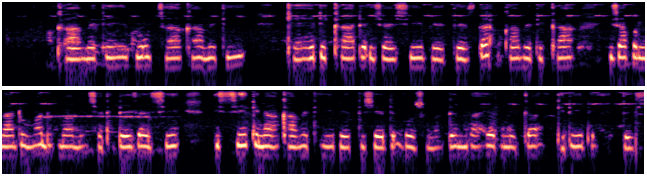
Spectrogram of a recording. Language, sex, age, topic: Gamo, male, 18-24, government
